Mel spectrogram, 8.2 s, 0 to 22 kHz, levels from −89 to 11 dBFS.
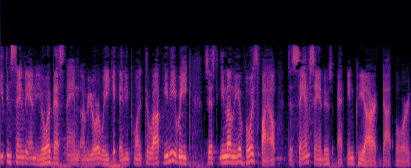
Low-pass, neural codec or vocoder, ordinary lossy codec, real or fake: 7.2 kHz; codec, 16 kHz, 0.5 kbps, X-Codec, HuBERT features, trained on general audio; MP3, 32 kbps; fake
